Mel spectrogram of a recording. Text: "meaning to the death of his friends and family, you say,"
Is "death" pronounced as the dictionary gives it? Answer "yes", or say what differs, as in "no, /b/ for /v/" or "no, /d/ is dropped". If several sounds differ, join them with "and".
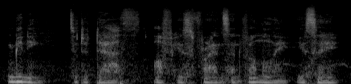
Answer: yes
